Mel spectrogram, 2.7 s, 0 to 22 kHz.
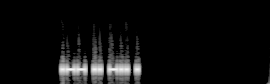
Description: Morse code, heard as a keyed tone, about 44 wpm, 700 Hz. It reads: WIDE
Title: Four Letter Words - 45wpm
